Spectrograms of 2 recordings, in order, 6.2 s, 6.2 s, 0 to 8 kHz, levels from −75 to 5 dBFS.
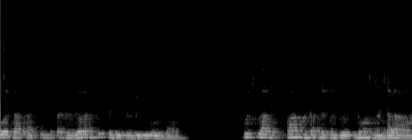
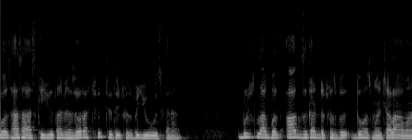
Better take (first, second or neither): second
